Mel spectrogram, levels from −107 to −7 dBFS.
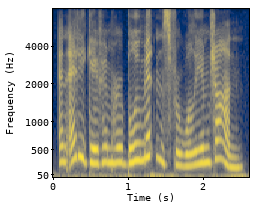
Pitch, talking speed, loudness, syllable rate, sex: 265 Hz, 230 wpm, -16 LUFS, 5.3 syllables/s, female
